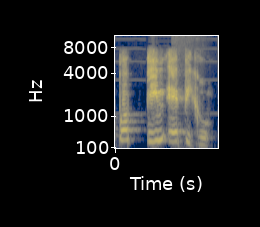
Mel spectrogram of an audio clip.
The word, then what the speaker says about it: Pop Team Epic: Pop Team Epic o Pop Team Epicu, así se, así como lo pronuncian los japoneses.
